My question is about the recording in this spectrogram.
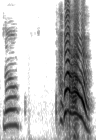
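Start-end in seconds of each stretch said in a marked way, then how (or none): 1.2-1.8 sudden piercing scream, high and very loud; scream of fright. Real, not acted. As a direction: shriek as it jumps you.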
